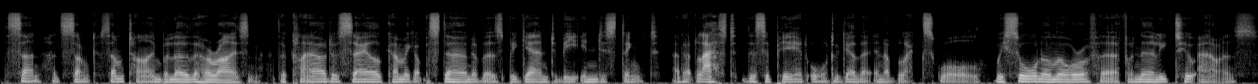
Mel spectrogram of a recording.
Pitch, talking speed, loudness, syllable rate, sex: 115 Hz, 195 wpm, -24 LUFS, 4.7 syllables/s, male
